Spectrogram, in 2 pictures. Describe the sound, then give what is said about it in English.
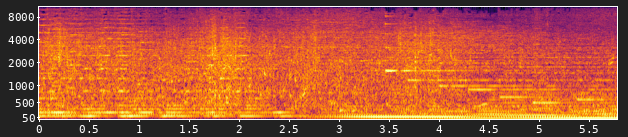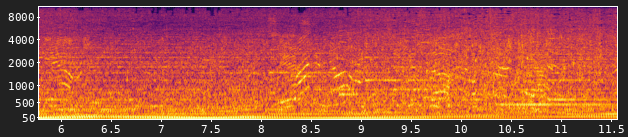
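Steady ocean surf washes in and out with a deep low rumble, a Baywatch-style wave fade transition rolling continuously, fairly loud and full, with faint muffled voices mixed beneath. “Man, that classic Baywatch fade.”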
